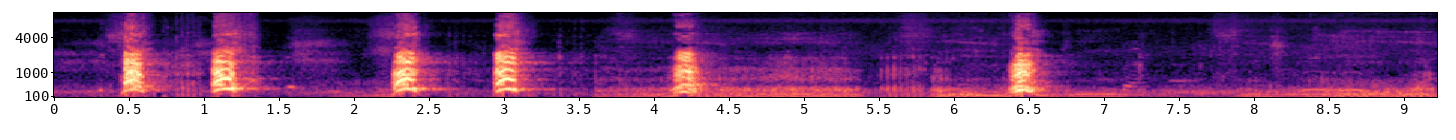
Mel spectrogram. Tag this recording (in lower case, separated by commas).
pets, animal, dog, bow-wow, speech, yip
